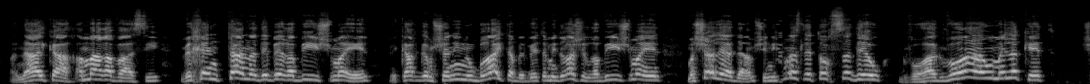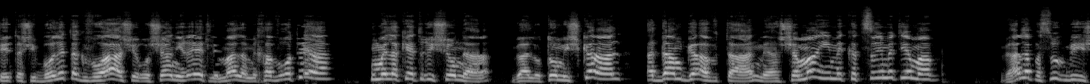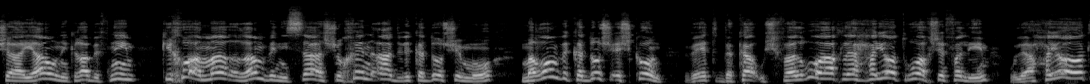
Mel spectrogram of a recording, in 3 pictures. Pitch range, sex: 195-260 Hz, male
